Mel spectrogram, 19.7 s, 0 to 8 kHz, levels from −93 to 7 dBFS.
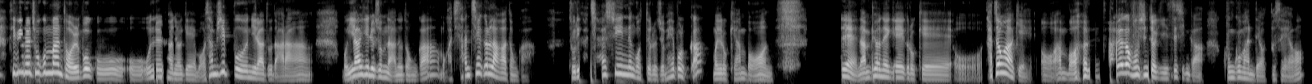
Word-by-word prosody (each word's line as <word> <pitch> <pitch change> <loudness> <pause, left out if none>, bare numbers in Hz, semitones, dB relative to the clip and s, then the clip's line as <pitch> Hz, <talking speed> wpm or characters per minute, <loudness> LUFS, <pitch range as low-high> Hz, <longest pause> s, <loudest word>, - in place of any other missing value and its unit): "티비를 300 +2 +4
조금만 295 -1 +5
덜 160 -5 +4
보고 135 - 0
어 - - -8 0.2
오늘 190 +5 -2
저녁에 130 -4 -4
뭐 - - -9
30 255 +4 -1
분이라도 160 - +1
나랑 110 +1 -4 0.5
뭐 - - -4
이야기를 230 +1 +5
좀 185 -3 -3
나누든가 125 - -3
뭐 - - -14
같이 - - -10
산책을 265 +5 0
나가든가 120 - +1 0.7
2 165 +2 -4
이 - - +1
같이 - - -8
할 235 - 0
수 255 +4 -3
있는 245 -4 +2
것들을 140 -7 -6
좀 120 +4 -8
해 195 - -3
볼까?" 210 - 0
뭐 - - -2
이렇게 135 -1 -6
한번 125 -6 -4 1.0
네. 190 -5 +4
남편에게 170 +1 +2
그렇게 125 -4 -4
어 - - -11 0.4
다정하게 285 -1 +5
어 - - -9
한번 145 -3 -1 0.5
다가가 280 +2 +6
보신 235 -1 +1
적이 160 -7 +1
있으신가 145 0 -8 0.3
궁금한데 155 -7 -5
어떠세요? 100 -1 -10
160 Hz, 295 characters per minute, -24 LUFS, -, 1.0 s, 다가가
